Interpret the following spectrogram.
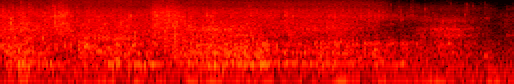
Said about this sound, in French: Donc là, le but, c'est de faire couler de l'eau dessus les arêtes et que les arêtes deviennent toutes blanches.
